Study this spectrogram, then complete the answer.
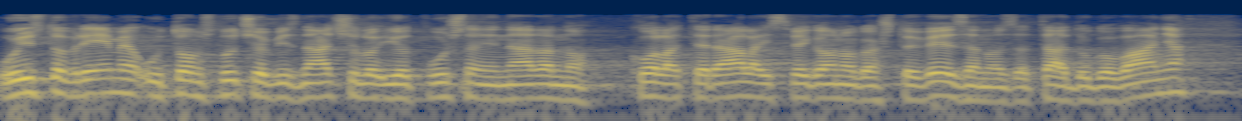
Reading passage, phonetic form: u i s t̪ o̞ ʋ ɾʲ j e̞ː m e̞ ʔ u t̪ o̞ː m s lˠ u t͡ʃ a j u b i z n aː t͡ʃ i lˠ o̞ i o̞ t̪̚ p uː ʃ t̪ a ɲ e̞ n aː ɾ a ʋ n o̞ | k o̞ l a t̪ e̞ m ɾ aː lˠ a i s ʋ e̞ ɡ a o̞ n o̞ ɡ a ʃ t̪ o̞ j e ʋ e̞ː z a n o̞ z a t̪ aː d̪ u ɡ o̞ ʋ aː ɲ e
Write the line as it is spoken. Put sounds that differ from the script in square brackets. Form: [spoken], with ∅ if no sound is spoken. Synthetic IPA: u i s t̪ o̞ ʋ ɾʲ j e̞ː m e̞ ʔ u t̪ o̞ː m s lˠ u t͡ʃ a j u b i z n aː t͡ʃ i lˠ o̞ i o̞ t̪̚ p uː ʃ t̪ a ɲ e̞ n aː ɾ a ʋ n o̞ | k o̞ l a t̪ e̞ [∅] ɾ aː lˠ a i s ʋ e̞ ɡ a o̞ n o̞ ɡ a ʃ t̪ o̞ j e ʋ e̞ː z a n o̞ z a t̪ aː d̪ u ɡ o̞ ʋ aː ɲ [a]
